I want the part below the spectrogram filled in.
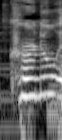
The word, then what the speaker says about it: colonel: Kernel is another one. I remember that one was a very confusing one for me because I'm like, it doesn't sound like how it's spelled. Kernel, C-O-L-U-O-N-E-L. Excuse me. Kernel, C-O-L-O-N-E-L. Another one was core, C-O-R-P-S, right?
